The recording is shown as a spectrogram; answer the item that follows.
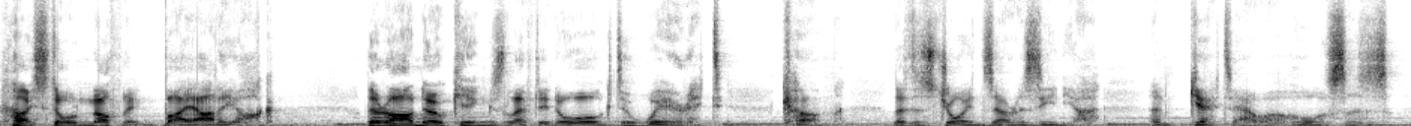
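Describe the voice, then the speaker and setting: A man uses a put-on character voice at medium pitch and a moderate pace. Loud music plays in the background. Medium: read story. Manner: measured, formal.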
